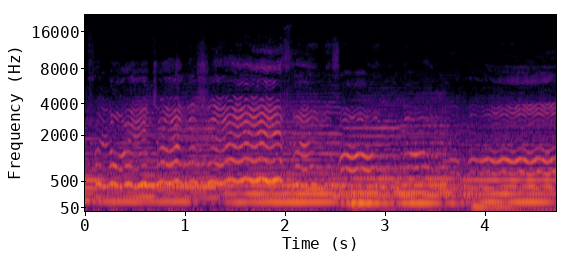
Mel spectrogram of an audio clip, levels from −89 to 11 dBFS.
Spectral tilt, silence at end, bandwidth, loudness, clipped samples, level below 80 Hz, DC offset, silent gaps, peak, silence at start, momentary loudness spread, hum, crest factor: -7 dB/octave; 0 s; 12 kHz; -26 LUFS; under 0.1%; -44 dBFS; under 0.1%; none; -12 dBFS; 0 s; 6 LU; none; 14 dB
